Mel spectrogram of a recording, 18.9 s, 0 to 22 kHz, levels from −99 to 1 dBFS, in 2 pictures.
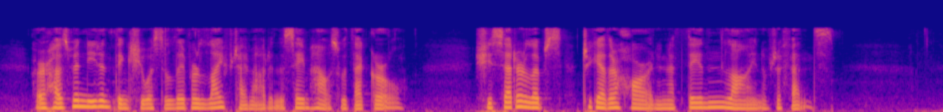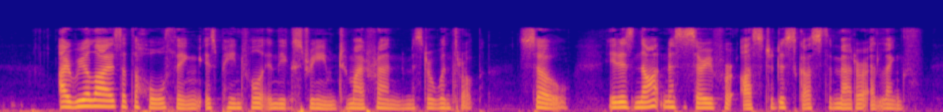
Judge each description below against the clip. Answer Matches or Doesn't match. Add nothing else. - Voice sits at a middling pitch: Matches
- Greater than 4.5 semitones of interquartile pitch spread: Doesn't match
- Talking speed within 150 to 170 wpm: Doesn't match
